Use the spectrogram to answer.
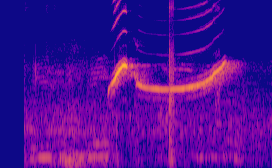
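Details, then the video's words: A parrot mimics a cat's miaow with one long drawn-out whistled tone that rises sharply, sags, then climbs again. A single sharp click falls in the middle, and a faint low hum sits underneath. "See How a Parrot Makes The Sound Of Miyaauuu / म्याउँ म्याऊं कैसे बोले"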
